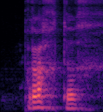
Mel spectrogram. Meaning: splendid, marvelous
- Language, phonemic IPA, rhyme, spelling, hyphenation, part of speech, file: Dutch, /ˈprɑx.təx/, -ɑxtəx, prachtig, prach‧tig, adjective, Nl-prachtig.ogg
